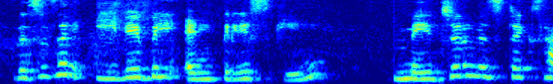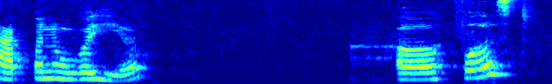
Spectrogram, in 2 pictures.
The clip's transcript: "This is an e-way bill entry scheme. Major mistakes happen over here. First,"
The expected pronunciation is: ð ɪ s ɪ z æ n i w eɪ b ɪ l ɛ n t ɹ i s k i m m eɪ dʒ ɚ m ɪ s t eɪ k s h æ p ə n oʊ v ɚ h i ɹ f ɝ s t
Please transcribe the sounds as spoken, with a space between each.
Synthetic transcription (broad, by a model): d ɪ s ɪ z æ n i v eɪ b ɪ l ɛ n t ɹ i s k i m m eɪ dʒ ɚ m ɪ s t eɪ k s h æ p ə n oʊ v ɚ h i ɹ f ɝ s t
